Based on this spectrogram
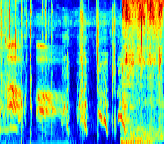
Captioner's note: colt giggles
